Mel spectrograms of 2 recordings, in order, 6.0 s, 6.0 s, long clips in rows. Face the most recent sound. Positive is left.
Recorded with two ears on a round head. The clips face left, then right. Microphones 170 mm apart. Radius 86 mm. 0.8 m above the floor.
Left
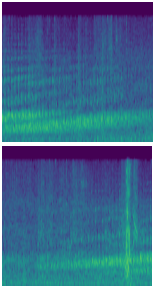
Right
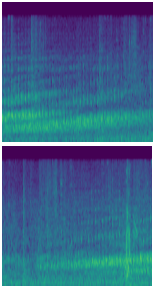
turn(degrees=-5)  # may be behind; listen again after turning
